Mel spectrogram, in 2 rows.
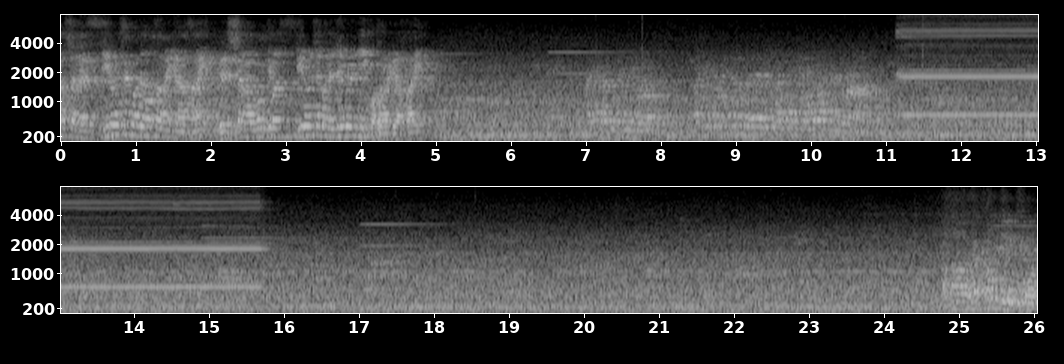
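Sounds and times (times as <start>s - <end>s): train pulling into platform: 0.0s - 26.0s
electronic buzzer tone: 11.2s - 16.1s.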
